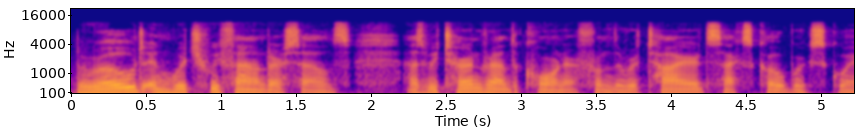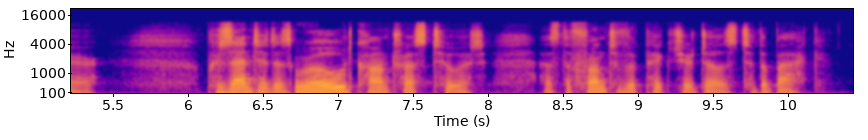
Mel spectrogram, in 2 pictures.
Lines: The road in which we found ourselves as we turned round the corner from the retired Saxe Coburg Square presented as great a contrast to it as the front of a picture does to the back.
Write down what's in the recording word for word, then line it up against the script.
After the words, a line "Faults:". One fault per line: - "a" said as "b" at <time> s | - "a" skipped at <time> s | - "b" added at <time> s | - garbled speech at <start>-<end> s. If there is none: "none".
The road in which we found ourselves as we turned round the corner from the retired Saxe Coburg Square presented as road a contrast to it as the front of a picture does to the back.
Faults:
- "great" said as "road" at 6.7 s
